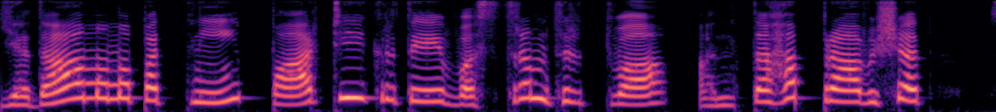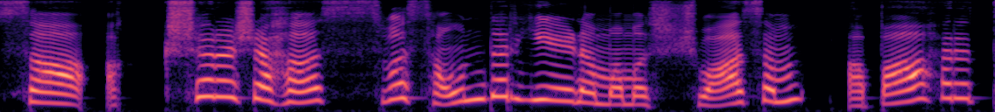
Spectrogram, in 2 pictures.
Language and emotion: Sanskrit, surprised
